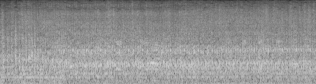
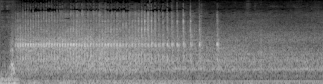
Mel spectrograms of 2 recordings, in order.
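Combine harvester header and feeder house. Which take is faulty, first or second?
second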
